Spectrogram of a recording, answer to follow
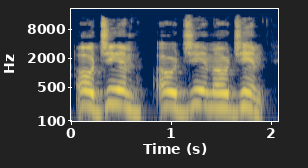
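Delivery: a touch of stammering dismay; stammered. A narrator's reading. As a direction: stammer it out in shock. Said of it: "He stuttered and stammered".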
